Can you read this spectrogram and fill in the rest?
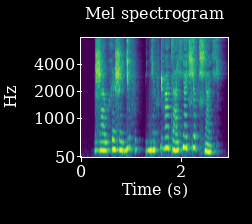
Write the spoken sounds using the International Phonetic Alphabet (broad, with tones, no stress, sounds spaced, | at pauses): ʐ a˨ u̯ x e˨ ʐ e˨ ɟ ɯ˦ f | ɟ ẽ˨ f ɖʱ ã˦ t a˨˦ ç ã˦ ɕ ʌ˦ θ ɕ ã˨ ç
